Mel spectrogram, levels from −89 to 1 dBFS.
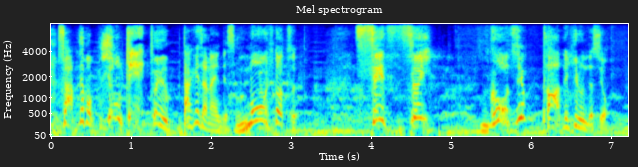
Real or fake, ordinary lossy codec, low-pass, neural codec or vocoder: fake; none; none; codec, 16 kHz, 2 kbps, FreqCodec, larger model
